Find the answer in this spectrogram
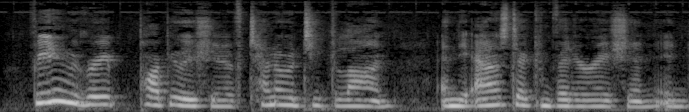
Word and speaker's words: Tenochtitlan: of the Empire reading the great population of 1000 T Tanakh TT lon penalty not sorry about the pronunciation of that it's pronounced 10 och cheat LAN LAN okay okay sure feeding the great population of Tenochtitlan and the Aztec Confederation in general in general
